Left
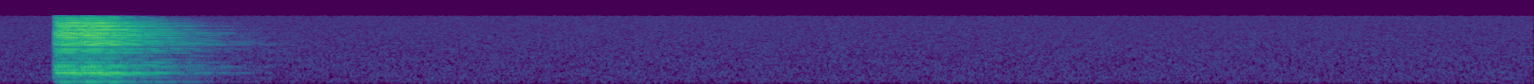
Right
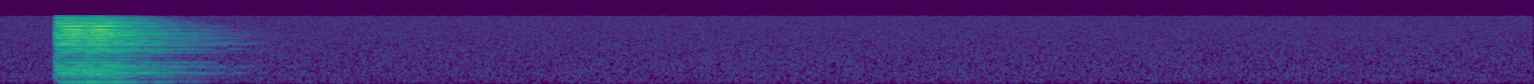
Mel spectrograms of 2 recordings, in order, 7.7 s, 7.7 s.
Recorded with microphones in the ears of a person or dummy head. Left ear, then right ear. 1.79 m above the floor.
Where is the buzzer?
45° left (ahead or behind), 1.8 m.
